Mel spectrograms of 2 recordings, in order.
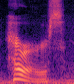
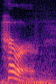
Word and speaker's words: Herer: Herer, because it rhymes with terror.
